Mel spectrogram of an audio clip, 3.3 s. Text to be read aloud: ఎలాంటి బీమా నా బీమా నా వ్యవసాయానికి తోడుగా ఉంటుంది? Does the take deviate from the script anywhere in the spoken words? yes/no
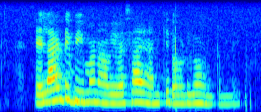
yes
